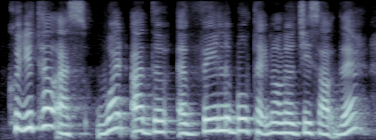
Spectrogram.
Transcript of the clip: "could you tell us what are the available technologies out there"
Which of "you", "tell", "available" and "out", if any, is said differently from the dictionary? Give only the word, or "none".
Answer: none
